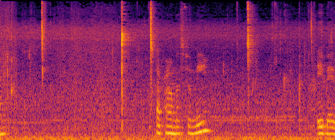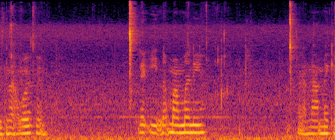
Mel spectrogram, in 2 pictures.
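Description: Crisp food crunches and crackles in a young woman's hand.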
